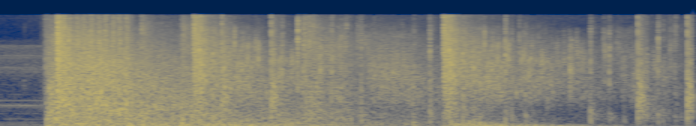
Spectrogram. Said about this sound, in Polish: Nie, ten wystrzał nie robi na mnie wrażenia.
